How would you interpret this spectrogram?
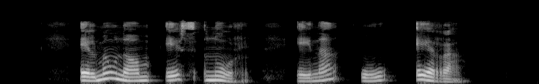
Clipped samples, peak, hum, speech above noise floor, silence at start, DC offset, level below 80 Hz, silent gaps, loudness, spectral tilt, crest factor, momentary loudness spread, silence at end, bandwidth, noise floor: under 0.1%; -2 dBFS; none; 61 dB; 0.8 s; under 0.1%; -58 dBFS; none; -19 LUFS; -5 dB/octave; 18 dB; 11 LU; 0.75 s; 8 kHz; -79 dBFS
